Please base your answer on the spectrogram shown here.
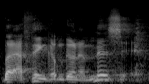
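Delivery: a hint of a too-casual airline captain; cocky pilot. Pilot on the intercom telling passengers about the weather, casually cocky. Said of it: "Why is he talking like that? What's with the attitude?".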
